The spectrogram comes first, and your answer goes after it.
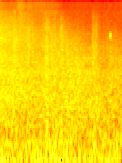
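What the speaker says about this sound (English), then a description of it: "got some stray shots hitting the catapult there" Stray weapon fire strikes a Catapult mech in the BATTLETECH game, a dense rumbling barrage of booming impacts that stays loud and sustained throughout.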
